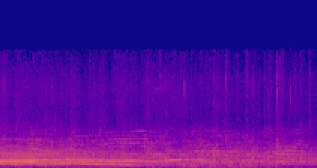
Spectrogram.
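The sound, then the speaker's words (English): A youth crowd at Nations Youth Ministry cheers and shouts for the new people in a steady, loud wash of voices, with some high whoops rising and falling above the noise, sustained throughout without a break. “Nations Youth, make some noise for all the new people tonight.”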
